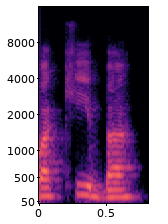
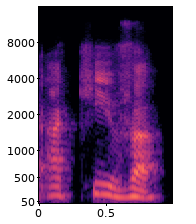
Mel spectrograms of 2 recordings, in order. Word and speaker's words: Akiva: Akiva ou Akiba, geralmente se pronuncia Akiva.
